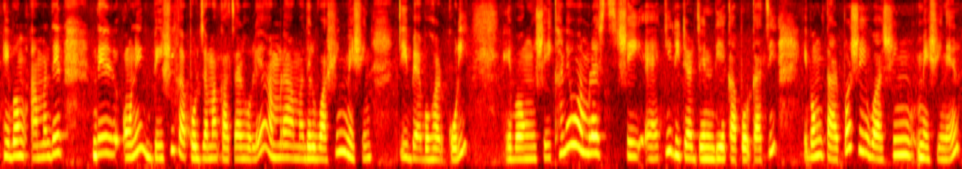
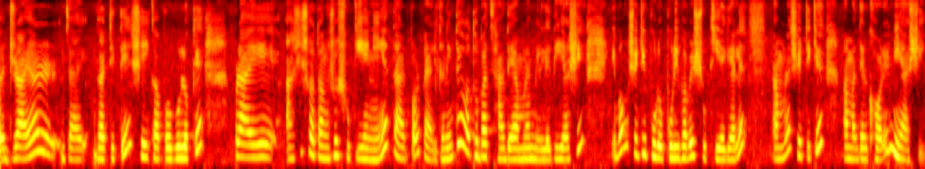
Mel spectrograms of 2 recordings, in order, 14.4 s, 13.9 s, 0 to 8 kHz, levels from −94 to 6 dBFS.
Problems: constant background noise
